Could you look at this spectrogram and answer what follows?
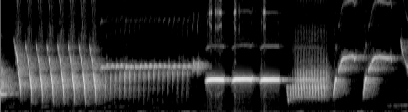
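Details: Male yellow canary in captivity, singing as a tutor for young canaries: a quick pulsed trill fading into a thin held tone, a loud pure whistle, a buzzy burst and two rising sweeps.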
